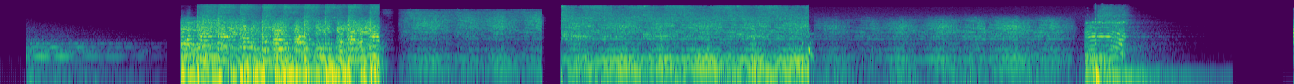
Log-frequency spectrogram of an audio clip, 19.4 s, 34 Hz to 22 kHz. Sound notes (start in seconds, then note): 2.7 rock music plays; 5.8 electricity noises resuming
